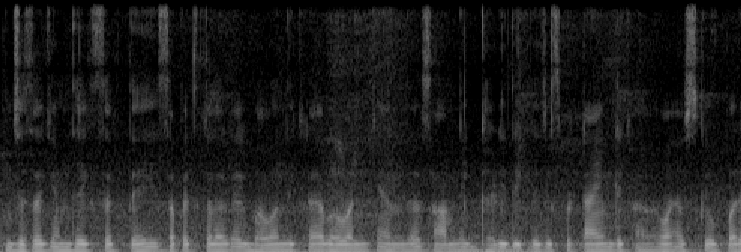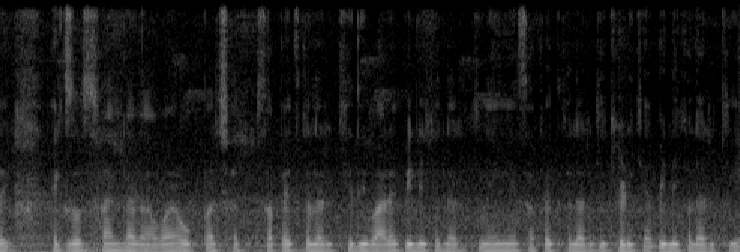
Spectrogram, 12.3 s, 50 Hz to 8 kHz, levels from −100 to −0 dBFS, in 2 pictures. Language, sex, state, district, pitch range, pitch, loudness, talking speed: Hindi, male, Chhattisgarh, Sarguja, 105-110 Hz, 110 Hz, -43 LUFS, 260 wpm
